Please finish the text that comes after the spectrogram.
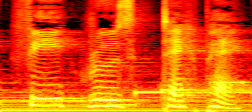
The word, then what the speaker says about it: Firuz Tepe: One of the most important pieces of evidence comes from an archaeological site known as Firuz Tepe, pronounced Firuz Tepe.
